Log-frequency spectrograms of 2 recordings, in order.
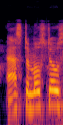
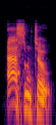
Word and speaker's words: asymptote: Astomostos is wrong. Eskimo is wrong. Now, you kind of don't say the P. Asymptote, okay?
